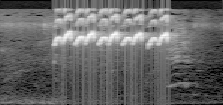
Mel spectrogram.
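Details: ['Pied bushchat singing actively: about nine shrill, upslurred whistles delivered evenly in a one-second burst. Soft low murmur comes beforehand, and a short lower note follows.']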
